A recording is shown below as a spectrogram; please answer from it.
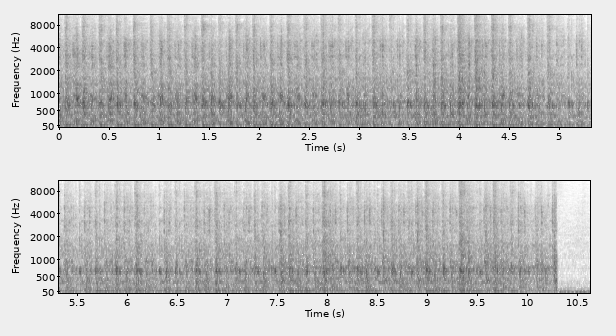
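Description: An embroidery machine stitches a red satin stitch on an in-the-hoop Santa applique, giving a loud, rapid, even mechanical whir that runs steadily before stopping near the end.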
